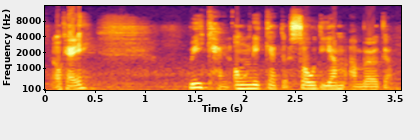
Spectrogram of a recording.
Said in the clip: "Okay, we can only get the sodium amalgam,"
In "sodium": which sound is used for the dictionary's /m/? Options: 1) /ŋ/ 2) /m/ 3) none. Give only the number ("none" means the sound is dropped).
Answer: 2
